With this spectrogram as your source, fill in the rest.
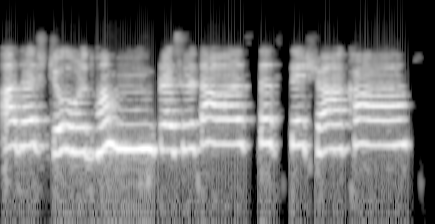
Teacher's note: So fifth letter of pa varga is ma. So the Anuswara sound will be like ma. So in the place of Anuswara, we have to put ma and we have to say adhaschordhvam prasritastasya shakha.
